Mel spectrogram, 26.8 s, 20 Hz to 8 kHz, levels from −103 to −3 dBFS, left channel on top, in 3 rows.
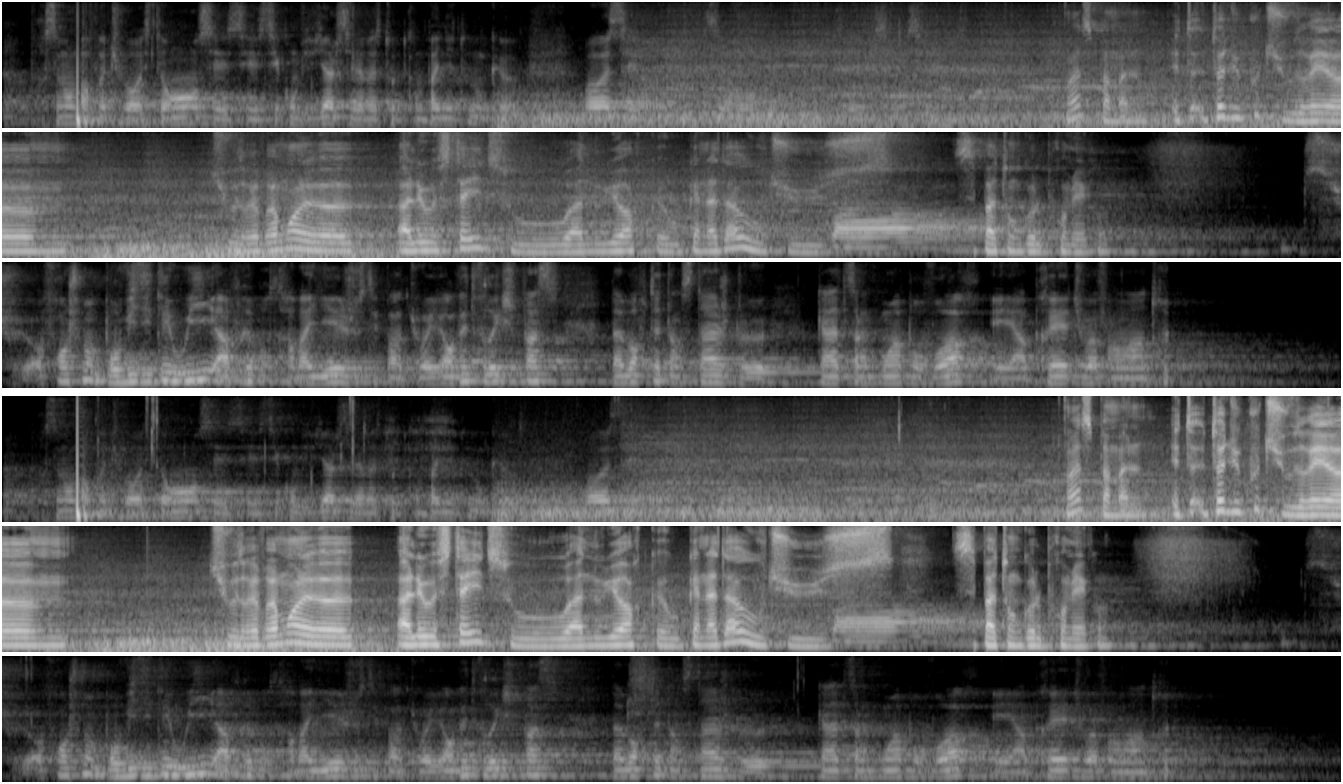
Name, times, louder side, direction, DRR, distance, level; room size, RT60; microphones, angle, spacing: voice 1, 0.0-5.2 5.6-6.6 14.5-15.9 17.6-25.6, left 3 dB, 55° left, 10 dB, 1.1 m, -46 dB
sound 1, 3.3-13.7, right 2 dB, 60° right, 1.2 m, -47 dB
sound 2, 4.1-14.7, equal, ahead, 4.4 m, -55 dB
voice 2, 7.1-9.4 10.3-11.3 11.6-14.8 15.3-16.3 16.6-16.9, right 8 dB, 85° right, 20 dB, 0.5 m, -32 dB
28.0 x 23.0 x 7.7 m, 2.8 s
head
